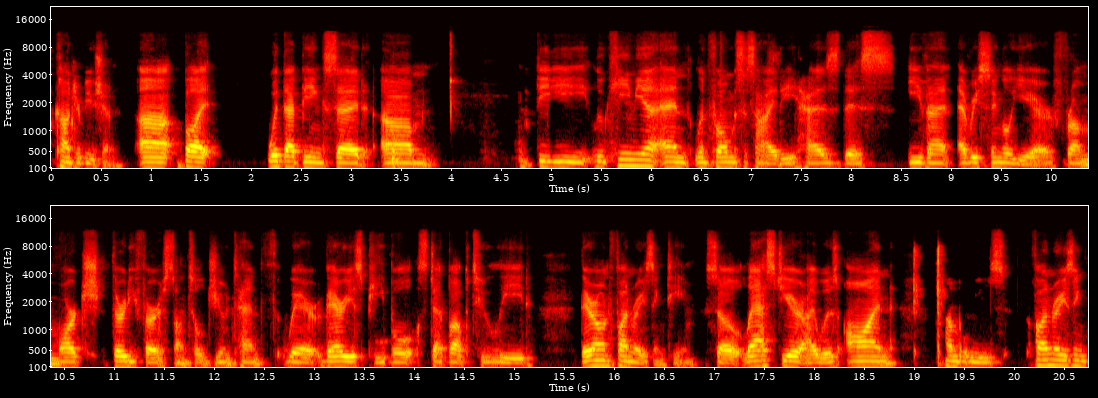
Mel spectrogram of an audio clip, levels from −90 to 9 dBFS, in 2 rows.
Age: 20-39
